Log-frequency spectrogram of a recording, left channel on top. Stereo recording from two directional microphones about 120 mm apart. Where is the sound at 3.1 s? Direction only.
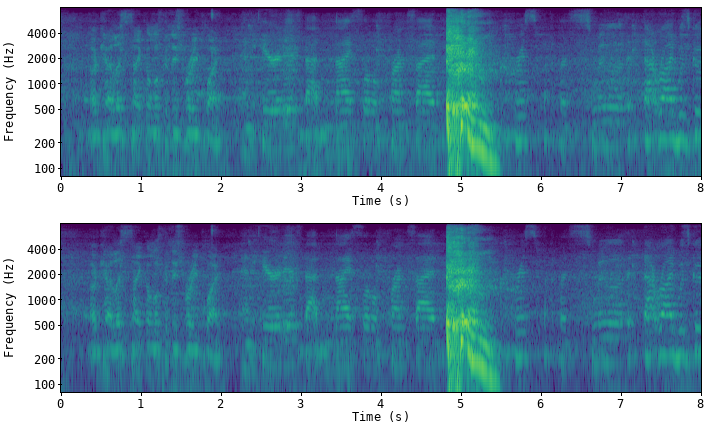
15° left (ahead or behind).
